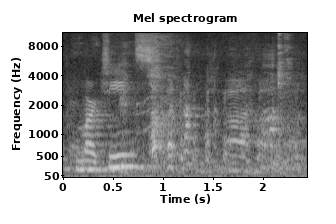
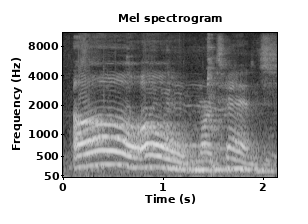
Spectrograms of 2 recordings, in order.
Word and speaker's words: Martens: David, does he pronounce it Martins? Martens.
